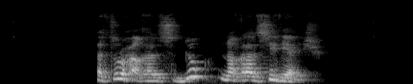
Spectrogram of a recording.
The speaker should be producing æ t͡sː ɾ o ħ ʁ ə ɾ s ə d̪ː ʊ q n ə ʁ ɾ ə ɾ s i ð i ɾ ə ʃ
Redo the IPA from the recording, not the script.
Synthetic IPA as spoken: æ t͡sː ɾ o ħ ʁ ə ɾ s ə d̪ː ʊ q n ə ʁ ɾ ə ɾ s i ð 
